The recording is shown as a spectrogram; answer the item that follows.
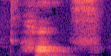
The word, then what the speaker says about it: half: Letter L is the silent when it comes just after the vowel A, O, and U, like calf, half, palm, would, should, could. We are not pronouncing letter L.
